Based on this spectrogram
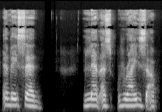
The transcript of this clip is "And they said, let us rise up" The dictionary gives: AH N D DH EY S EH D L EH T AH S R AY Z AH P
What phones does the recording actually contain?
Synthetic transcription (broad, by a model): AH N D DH EY S EH D L EH T AH S R AY Z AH P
